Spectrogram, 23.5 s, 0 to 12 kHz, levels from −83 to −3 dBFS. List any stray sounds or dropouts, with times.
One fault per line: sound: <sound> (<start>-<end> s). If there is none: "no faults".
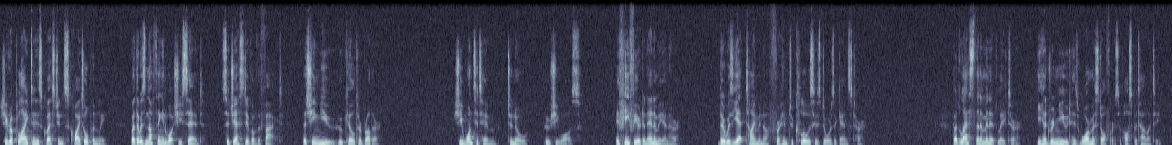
no faults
